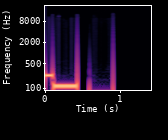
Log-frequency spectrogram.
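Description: Synthesizer playing the root note A sharp, two short, low, pure sustained tones, the first preceded by a brief higher blip and the second slightly lower, with silence between and after.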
